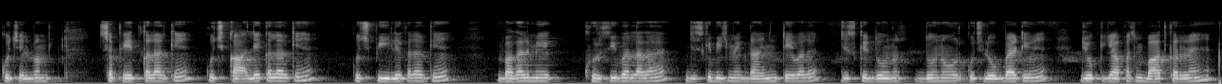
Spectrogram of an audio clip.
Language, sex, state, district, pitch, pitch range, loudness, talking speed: Hindi, male, West Bengal, Purulia, 150 Hz, 145-155 Hz, -18 LUFS, 225 wpm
